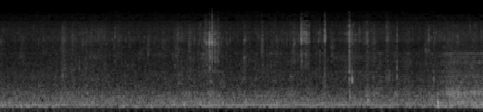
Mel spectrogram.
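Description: Steady low hum under a soft outdoor noise bed, with a few small sharp clicks a little before the middle and again after it.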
